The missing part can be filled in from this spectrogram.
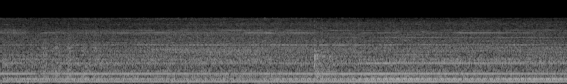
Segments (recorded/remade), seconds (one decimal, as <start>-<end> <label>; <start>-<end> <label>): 0.0-5.7 recorded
